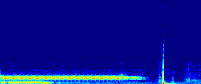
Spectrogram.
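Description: Electronic telephone ringer trilling: two high tones warbling rapidly, about twenty pulses a second, that stop about a second and a half in. A single sharp click follows near the end.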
